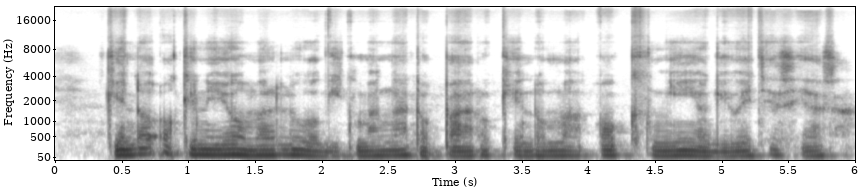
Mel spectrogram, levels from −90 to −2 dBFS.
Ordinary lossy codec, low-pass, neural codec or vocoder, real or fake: none; none; codec, 44.1 kHz, 7.8 kbps, DAC; fake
